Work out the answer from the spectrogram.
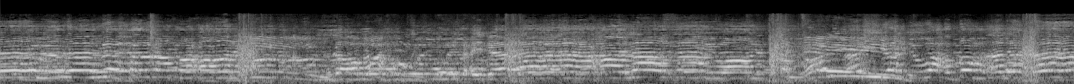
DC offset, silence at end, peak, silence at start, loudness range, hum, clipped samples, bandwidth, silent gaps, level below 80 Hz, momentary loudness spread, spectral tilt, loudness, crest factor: under 0.1%; 0 s; -4 dBFS; 0 s; 2 LU; none; under 0.1%; 11.5 kHz; none; -48 dBFS; 4 LU; -2 dB/octave; -13 LUFS; 10 dB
